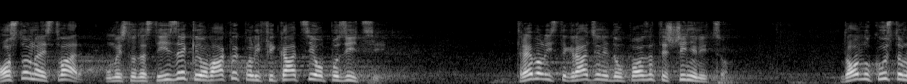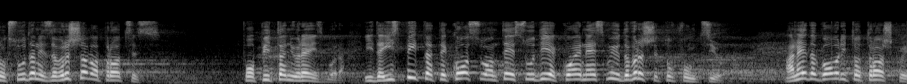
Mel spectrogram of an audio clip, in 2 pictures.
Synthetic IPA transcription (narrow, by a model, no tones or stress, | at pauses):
o̞snoʋnaje̞st̪ʋaːɾume̞st̪od̪ast̪e̞izɾe̞klio̞ʋakʋe̞kʋalifikaːt̪sijeo̞po̞zit̪sijḭ | t̪ɾɛbalist̪e̞ɡɾad͡ʑanid̪aupo̞znat̪est͡ʃiɲe̞nit̪so̞̰m | d̪ao̞d̪lukaust̪aʋnoɡsuːd̪ane̞zaʋr̩ʃaːʋapɾo̞t̪se̞s | po̞piːt̪aɲuɾeizbo̰ɾa̰id̪aispit̪at̪e̞ko̞suʋamt̪e̞sud̪ije̞ko̞je̞nesme̞jud̪aʋr̩ʃet̪uːfuŋkt̪sijṵaned̪aɡo̞ʋo̞ɾit̪eo̞t̪ɾo̞ʃko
